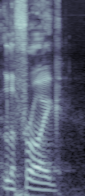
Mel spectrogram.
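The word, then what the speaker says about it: Laphroaig: Lafroig. – Lafroig. – Lafroig. – 10 year. – Tastes like eating wood. – It tastes like eating smoke. – Drinking smoke. What's our tagline for this one? – Lafroig.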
